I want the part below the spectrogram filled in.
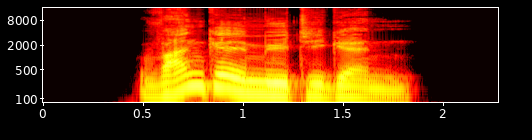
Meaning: inflection of wankelmütig: 1. strong genitive masculine/neuter singular 2. weak/mixed genitive/dative all-gender singular 3. strong/weak/mixed accusative masculine singular 4. strong dative plural
- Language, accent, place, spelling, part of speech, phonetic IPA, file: German, Germany, Berlin, wankelmütigen, adjective, [ˈvaŋkəlˌmyːtɪɡn̩], De-wankelmütigen.ogg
